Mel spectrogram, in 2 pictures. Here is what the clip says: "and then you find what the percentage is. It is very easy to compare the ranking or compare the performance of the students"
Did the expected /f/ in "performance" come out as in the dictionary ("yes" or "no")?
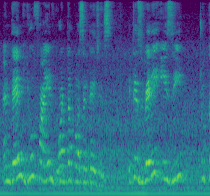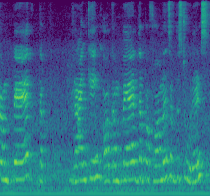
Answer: yes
